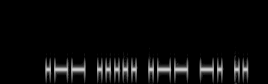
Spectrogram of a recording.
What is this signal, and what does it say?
Morse code, heard as a keyed tone, about 28 wpm, 700 Hz. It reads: W5WNI
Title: USA Call Signs - 5 Characters - 2x Character Spacing - 28wpm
